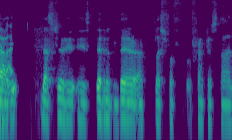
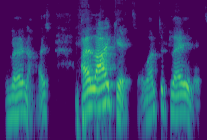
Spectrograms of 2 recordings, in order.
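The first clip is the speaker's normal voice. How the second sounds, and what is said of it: Imitates another person's voice. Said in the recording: “good impersonation”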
